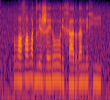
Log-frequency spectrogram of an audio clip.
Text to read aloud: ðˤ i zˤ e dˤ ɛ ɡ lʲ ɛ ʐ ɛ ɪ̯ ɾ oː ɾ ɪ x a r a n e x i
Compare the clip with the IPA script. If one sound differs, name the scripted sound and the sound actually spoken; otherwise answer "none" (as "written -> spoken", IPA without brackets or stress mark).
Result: dˤ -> ðˤ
